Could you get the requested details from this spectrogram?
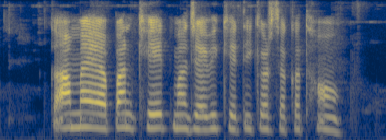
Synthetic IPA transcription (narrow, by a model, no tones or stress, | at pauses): kaːmẽəpənkʰeːʈ̪mãːd͡ʒeːʋikʰeːt̪ikəɾsəkət̪hõː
